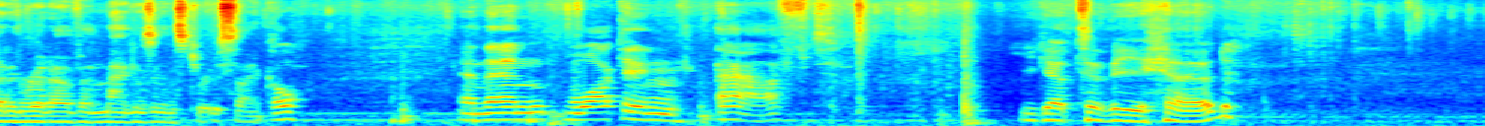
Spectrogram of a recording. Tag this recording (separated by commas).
Speech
